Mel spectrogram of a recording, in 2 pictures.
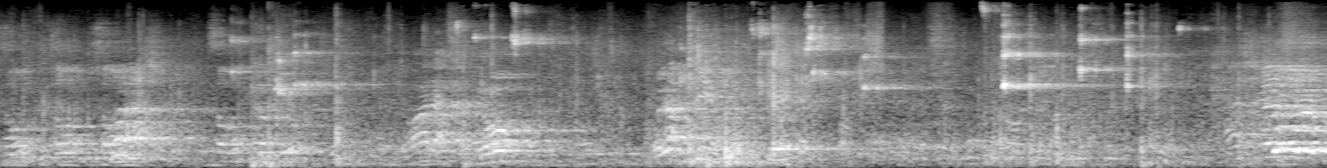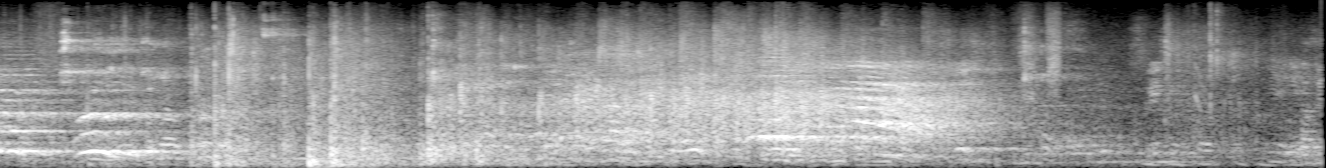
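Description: Sneakers squeak sharply on a hard indoor floor.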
